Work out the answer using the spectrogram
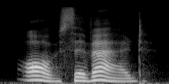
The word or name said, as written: avsevärd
